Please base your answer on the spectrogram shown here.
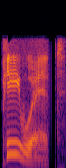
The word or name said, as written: peewit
